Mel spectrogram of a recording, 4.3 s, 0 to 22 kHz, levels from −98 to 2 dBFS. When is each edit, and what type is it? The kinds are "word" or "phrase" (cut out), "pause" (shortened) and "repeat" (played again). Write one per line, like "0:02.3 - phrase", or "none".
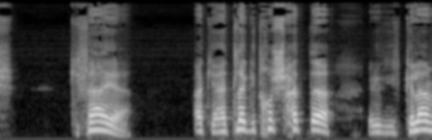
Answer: none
